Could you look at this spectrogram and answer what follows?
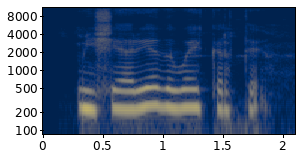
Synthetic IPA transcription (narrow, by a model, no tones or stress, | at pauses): mɪʃaːɾɪjɐðɐwɛjkʰɐrt̪ʰɛ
